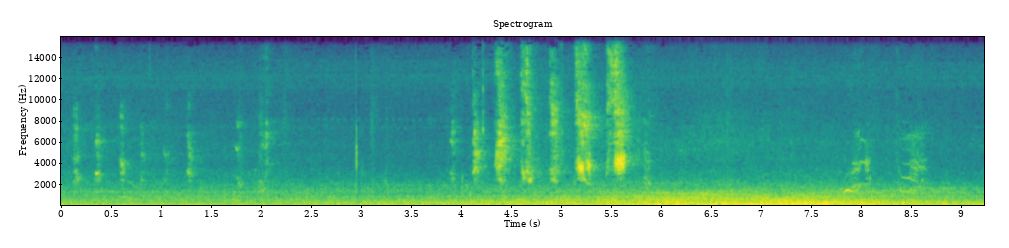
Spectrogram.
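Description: Birds chirping: a quick run of short, high-pitched chirps about four to five and a half seconds in, with scattered single chirps around it, over a low background rumble that grows louder in the second half.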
